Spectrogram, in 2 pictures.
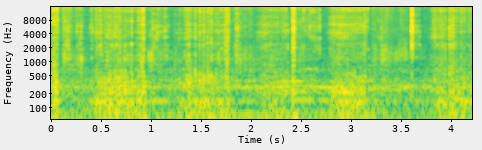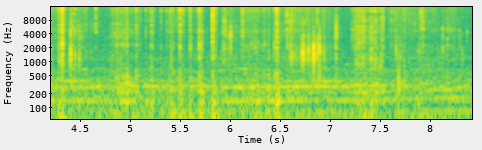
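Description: A black utility knife blade shaves a solid, dry green bar of soap held in the hand, with the flakes piling up on a cloth, sped up to twice normal speed. Steady dry scraping is dotted with many sharp, bright crackling clicks over a constant low rumble.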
